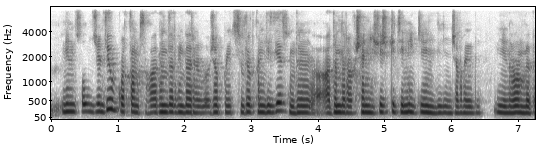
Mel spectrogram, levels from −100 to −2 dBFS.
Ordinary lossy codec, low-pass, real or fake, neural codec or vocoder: none; 7.2 kHz; fake; autoencoder, 22.05 kHz, a latent of 192 numbers a frame, VITS, trained on one speaker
